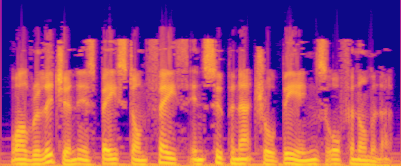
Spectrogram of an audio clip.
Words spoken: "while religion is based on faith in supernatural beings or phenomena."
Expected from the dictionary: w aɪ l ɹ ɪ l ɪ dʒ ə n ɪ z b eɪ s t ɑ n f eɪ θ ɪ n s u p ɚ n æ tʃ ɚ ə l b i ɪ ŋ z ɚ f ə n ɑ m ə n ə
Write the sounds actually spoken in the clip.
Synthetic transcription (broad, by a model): w aɪ l ɹ ɪ l ɪ dʒ ə n ɪ z b eɪ s t n f eɪ θ ɪ n s u p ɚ n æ tʃ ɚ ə l b i ɪ ŋ z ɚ f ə n ɑ m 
